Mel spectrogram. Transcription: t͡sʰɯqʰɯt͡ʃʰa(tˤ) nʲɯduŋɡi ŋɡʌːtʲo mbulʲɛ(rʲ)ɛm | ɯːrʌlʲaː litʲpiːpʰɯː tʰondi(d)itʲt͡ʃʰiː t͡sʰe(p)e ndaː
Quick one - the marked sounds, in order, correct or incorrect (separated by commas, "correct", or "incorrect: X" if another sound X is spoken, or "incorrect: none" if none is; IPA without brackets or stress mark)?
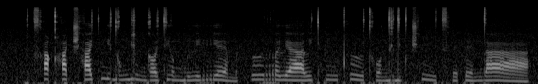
incorrect: tʲ, correct, correct, correct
